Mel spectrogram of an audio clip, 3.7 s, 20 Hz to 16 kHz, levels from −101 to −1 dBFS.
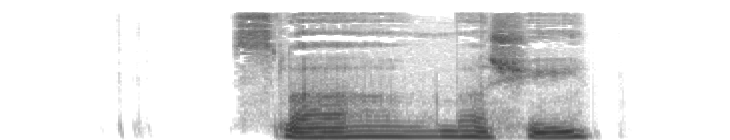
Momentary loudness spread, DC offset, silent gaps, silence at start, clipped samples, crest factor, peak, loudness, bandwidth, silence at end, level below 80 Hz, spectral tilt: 7 LU; under 0.1%; none; 1.15 s; under 0.1%; 18 dB; -16 dBFS; -30 LUFS; 11.5 kHz; 0.7 s; -72 dBFS; -4.5 dB/octave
